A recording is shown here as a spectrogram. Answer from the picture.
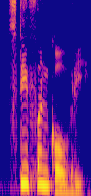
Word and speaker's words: Stephen Covey: Seven Habit of Highly Stephen Covey.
